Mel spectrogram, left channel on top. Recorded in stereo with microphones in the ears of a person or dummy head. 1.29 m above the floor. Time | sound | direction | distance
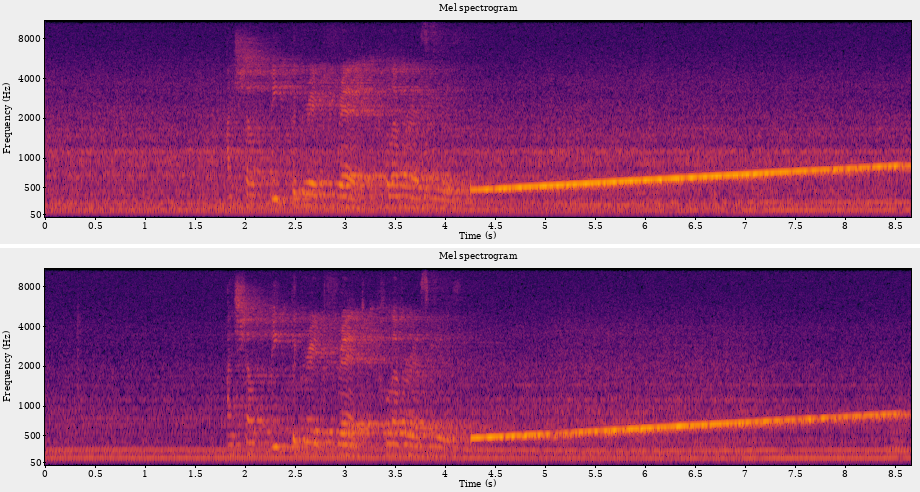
1.8 | a woman speaking | 20° left (ahead or behind) | 1.8 m
4.2 | an explosion | 20° left (ahead or behind) | 0.8 m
